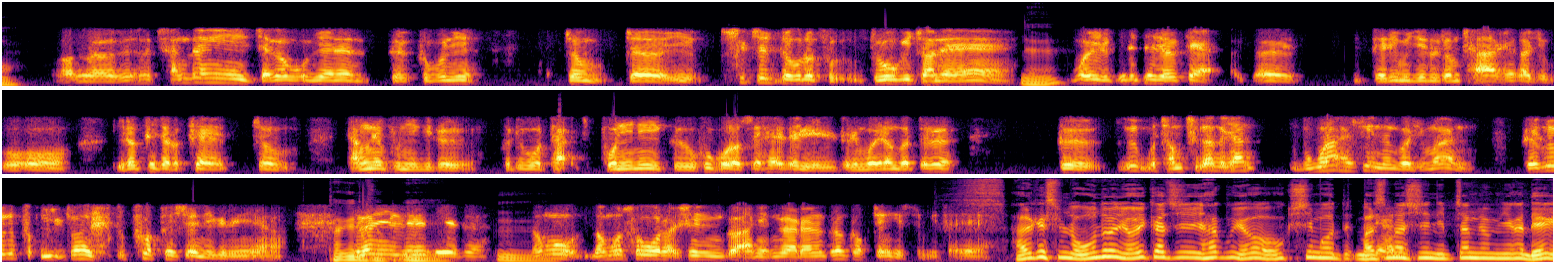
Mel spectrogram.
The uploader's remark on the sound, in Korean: 전화연결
